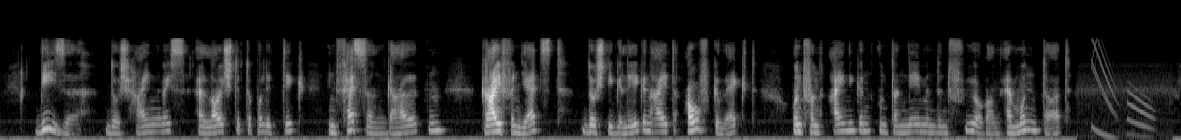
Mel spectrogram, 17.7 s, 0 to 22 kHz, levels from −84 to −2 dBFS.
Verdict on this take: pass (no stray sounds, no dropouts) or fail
fail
